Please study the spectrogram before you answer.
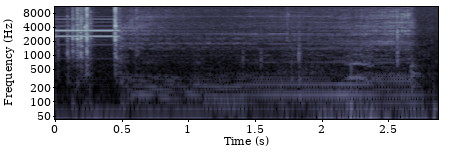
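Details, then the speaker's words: Subaru WRX racecar with a Radium surge tank, engine off: a low, uneven electric whir climbs and labours as the fuel pumps prime, fuel pressure reading 15; the owner suspects the pumps burned out after running the tank empty and plans Walbro 450 replacements. "hear that so you can hear them really struggling i'm not going to start the car but 15 um that's a little better than last time but it's not where i want it"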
